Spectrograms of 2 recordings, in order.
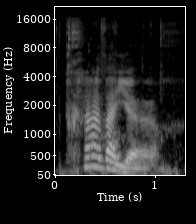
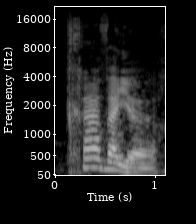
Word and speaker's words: travailleur: Podemos usar também uma outra palavrinha aqui, que é derivado, que é o travailleur. Olha a pronúncia. Travailleur.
